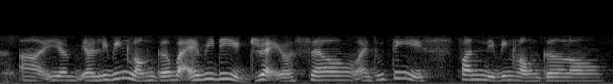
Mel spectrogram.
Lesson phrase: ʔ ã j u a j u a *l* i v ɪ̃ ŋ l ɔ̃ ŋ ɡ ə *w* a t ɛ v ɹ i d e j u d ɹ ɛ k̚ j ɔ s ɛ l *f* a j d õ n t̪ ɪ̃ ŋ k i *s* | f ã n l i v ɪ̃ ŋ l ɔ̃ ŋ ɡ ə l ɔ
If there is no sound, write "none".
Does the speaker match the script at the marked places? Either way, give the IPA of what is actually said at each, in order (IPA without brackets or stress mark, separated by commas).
l, b, f, s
